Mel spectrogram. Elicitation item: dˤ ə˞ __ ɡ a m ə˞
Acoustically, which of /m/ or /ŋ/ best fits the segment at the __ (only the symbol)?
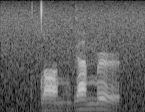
m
